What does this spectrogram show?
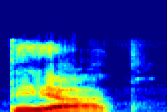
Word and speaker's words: théâtre: souvent, c'est le mot théâtre. Première syllabe T, on va l'écrire T-H, E accent aigu. Donc là, on a une lettre muette, ce H au début du mot.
